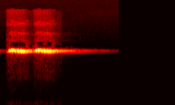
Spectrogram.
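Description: Cricket-chirp sound effect from theCRICKETtoy iPhone app: two short, high chirps in quick succession, then fading away.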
